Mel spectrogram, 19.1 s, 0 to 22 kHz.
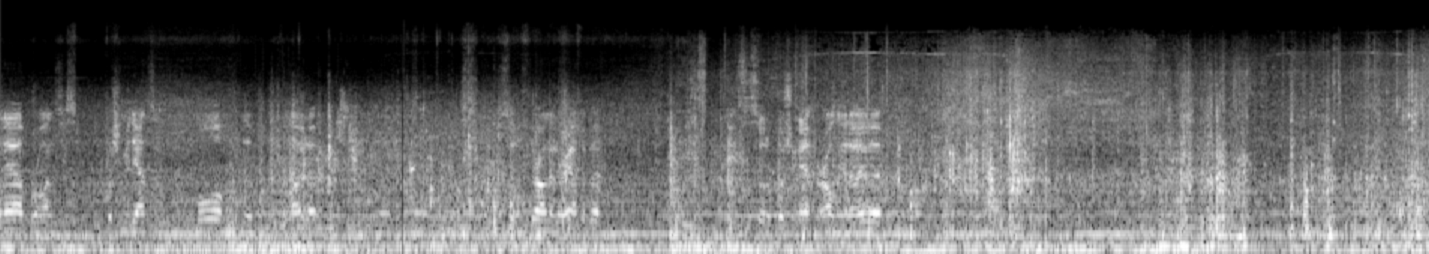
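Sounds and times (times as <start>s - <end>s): diesel engine drone: 0.0s - 19.0s
hydraulic whine: 0.0s - 19.0s.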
